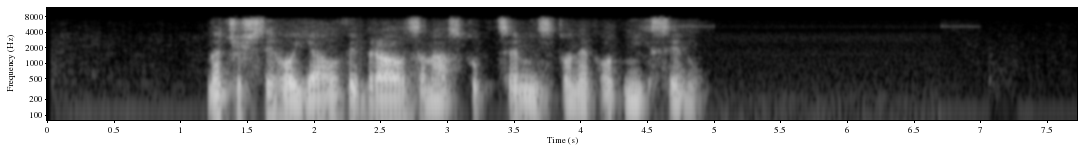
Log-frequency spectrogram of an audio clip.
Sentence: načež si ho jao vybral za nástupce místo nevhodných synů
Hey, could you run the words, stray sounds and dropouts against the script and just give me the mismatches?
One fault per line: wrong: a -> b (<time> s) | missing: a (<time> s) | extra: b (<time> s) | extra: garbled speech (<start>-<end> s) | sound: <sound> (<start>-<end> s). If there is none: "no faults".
no faults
